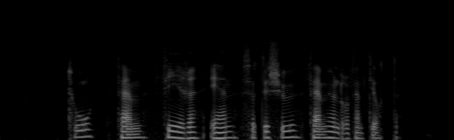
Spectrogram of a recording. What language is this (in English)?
Norwegian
